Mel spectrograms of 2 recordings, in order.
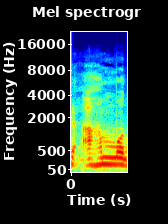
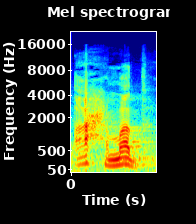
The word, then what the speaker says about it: আহমদ: এই যে বিষয়টা, যাদের এই মহাসম্মানিত আহমদ এবং মুহাম্মদ, এখানে একটা বিষয় রয়েছে, মানুষ আহম্মদ বলে, নাউজুবিল্লাহ, উচ্চারণ হচ্ছে আহমদ, ইসমুহু আহমদ, সম্মানিত কিতাব কালামুল শরীফ রয়েছে আহমদ, আহম্মদ না, আর মুহাম্মদ মুহাম্মদ, আহমদ মুহাম্মদ, মনে রাখছে মানে মুহাম্মদ মুহাম্মদ আহমদ মনে রাখতে হবে।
